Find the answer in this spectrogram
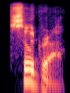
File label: "Sudra", American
